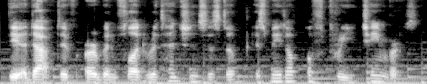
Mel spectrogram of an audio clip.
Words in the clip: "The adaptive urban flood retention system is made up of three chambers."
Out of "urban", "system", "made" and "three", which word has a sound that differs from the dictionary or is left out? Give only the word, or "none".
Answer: none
